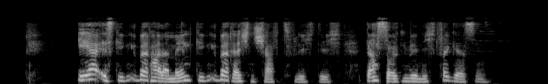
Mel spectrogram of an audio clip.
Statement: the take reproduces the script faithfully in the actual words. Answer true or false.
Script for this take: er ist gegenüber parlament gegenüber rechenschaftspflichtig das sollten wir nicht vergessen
true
